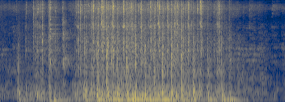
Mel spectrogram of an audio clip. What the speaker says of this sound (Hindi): इसके ऊपर हम कंप्लीट सिलाई लगाएंगे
